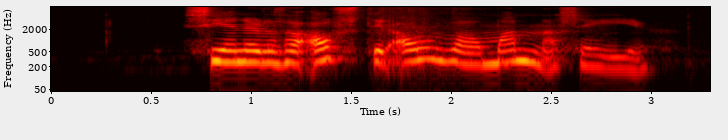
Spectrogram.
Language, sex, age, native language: Icelandic, male, 11, Icelandic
